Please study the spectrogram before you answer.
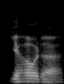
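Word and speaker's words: Jahoda: Yehoda, that's how her name is pronounced in the English.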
